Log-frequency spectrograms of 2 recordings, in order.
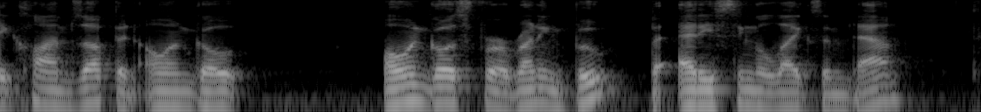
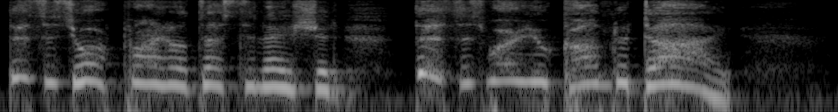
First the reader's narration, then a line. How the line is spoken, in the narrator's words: Owen yells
